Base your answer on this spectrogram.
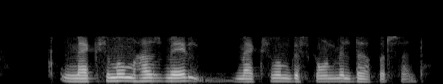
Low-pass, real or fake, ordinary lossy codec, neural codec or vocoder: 3.6 kHz; real; none; none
